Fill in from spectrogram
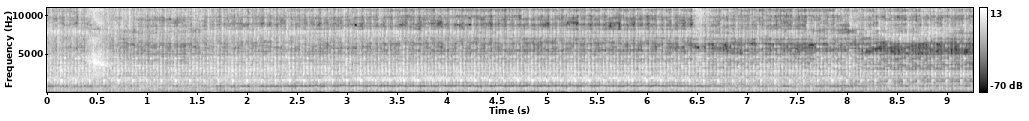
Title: Форд Транзит 2,2 2013 г стук в моторе.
